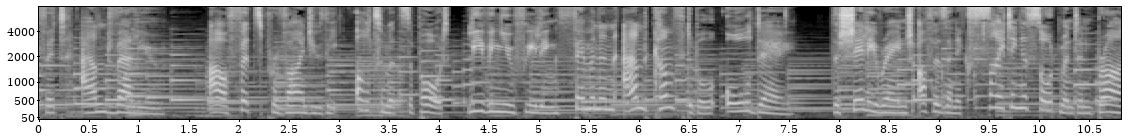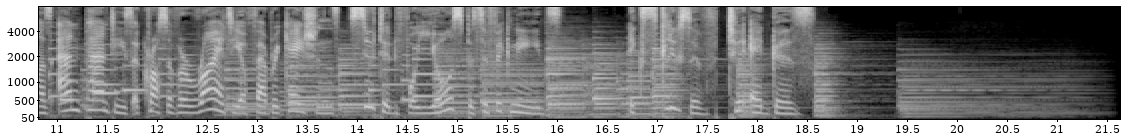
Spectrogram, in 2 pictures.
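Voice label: English South Africa, female, commercial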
